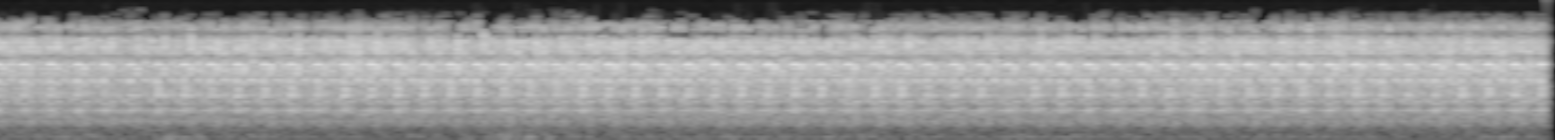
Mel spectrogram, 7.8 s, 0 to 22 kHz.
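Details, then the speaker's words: 2012 Chevy Equinox 2.4L petrol, warm idle after a timing chain replacement: steady fast ticking appears once warming up and is silent when cold; sounds like the high-pressure fuel pump but that pump is brand new, cause unknown. "almost sounds like the high pressure fuel pump is making the noise but it's not it's actually a brand new pump it's still there"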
